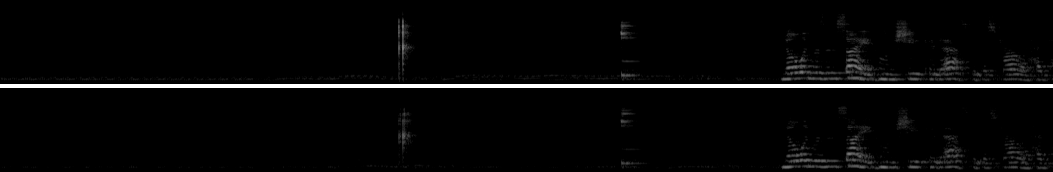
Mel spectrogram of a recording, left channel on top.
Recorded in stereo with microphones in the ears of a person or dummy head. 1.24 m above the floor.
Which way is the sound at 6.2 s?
30° left (ahead or behind).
